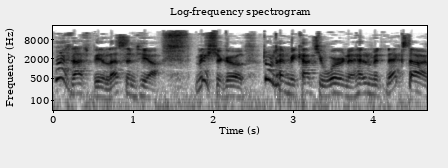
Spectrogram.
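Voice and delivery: performed Irish police chief accent. Shown as a demonstration. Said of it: "Can you do an Irish accent?".

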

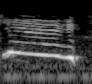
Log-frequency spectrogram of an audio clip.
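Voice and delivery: high, drawn-out mock "yay"; gleeful cheer. Host imitates her friend cheering the villain's return, gleeful. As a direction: imitate a delighted squeal.

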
